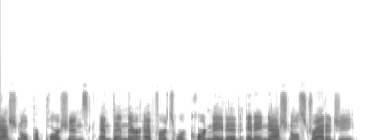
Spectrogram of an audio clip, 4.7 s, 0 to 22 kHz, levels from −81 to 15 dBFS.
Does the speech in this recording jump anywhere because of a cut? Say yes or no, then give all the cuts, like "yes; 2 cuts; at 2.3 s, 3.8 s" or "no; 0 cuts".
yes; 1 cut; at 1.2 s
